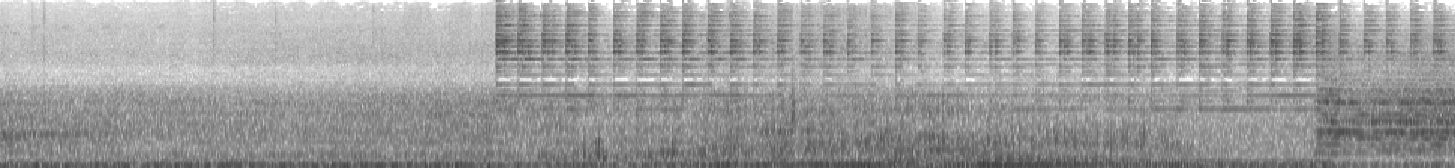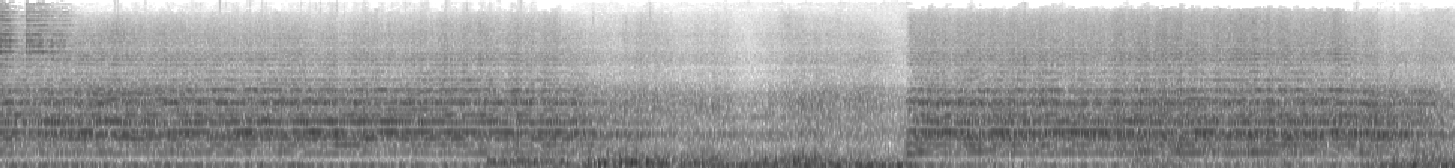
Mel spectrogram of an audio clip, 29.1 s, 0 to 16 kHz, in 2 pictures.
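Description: Multi-chime air horn of a CN SD75I diesel locomotive leading a freight train, sounded in long blasts: briefly at the start, then a long sounding about halfway through and another near the end, over the steady low rumble of the locomotives' diesel engines.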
